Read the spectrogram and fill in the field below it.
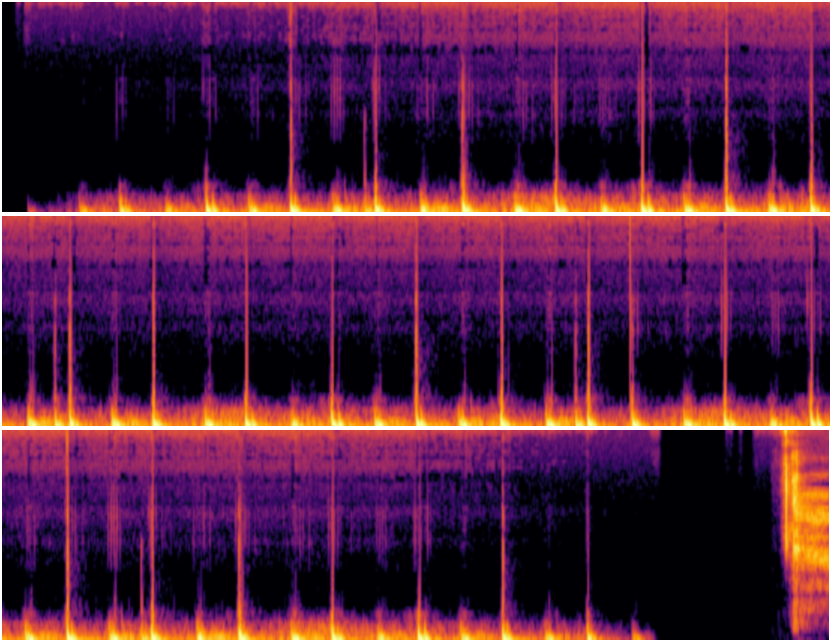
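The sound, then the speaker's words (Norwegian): A steady, rapid heartbeat with a Still's murmur, a physiological heart murmur: a soft, low buzzing murmur between the beats, repeating evenly for about fifteen seconds, then stopping abruptly. “Men kanskje først gjenta stillspilllyden, så vi husker hvordan en fysiologisk bilid høres ut.”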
